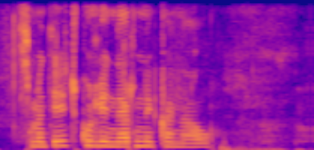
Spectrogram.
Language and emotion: Russian, neutral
